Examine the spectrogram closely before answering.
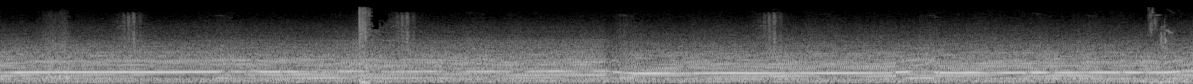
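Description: A sports car engine drones loudly at high revs, its pitch dipping briefly now and then as it changes gear.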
